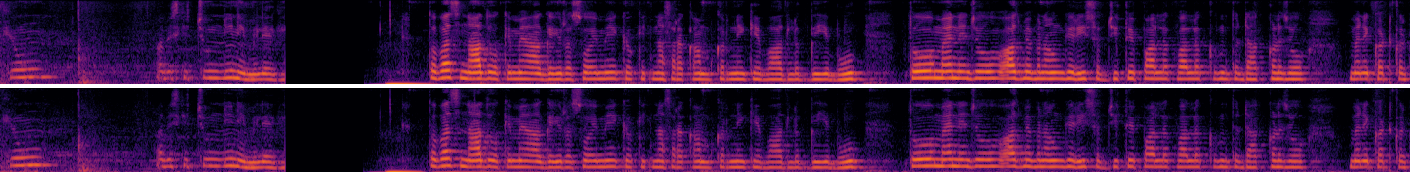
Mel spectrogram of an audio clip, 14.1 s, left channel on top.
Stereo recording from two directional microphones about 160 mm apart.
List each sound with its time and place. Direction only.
1.7 s a woman's voice: 25° right (ahead or behind)
2.3 s a woman's voice: 5° right (ahead or behind)
4.3 s a woman's voice: centre (ahead or behind)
